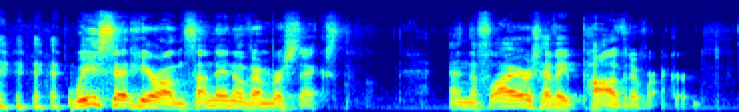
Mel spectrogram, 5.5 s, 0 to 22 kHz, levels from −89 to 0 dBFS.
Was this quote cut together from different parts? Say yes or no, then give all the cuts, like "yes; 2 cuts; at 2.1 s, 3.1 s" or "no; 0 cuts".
no; 0 cuts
